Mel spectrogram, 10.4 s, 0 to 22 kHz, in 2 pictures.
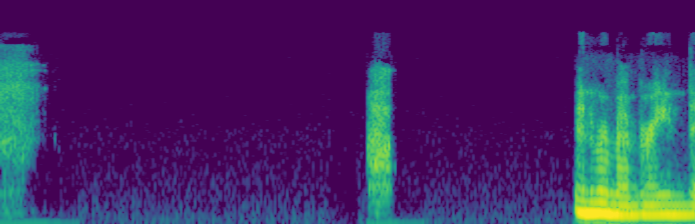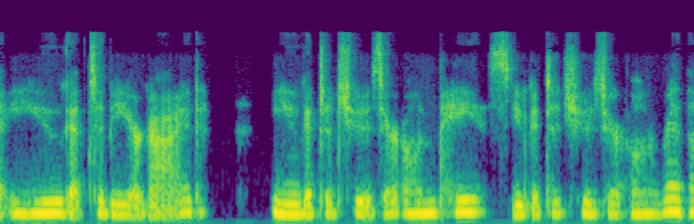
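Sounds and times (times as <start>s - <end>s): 
speech: 4.3s - 10.4s
breathing in through the nose and out through the mouth: 6.9s - 7.2s.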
